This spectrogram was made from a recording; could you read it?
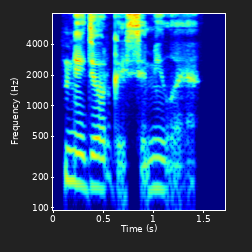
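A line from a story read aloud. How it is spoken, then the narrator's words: Quiet. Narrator (Russian): тихо сказал он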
